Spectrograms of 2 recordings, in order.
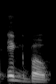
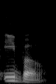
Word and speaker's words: Igbo: You have the Igbo people, or Igbo, pronounced either way.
